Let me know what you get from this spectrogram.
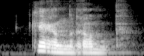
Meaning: nuclear disaster
- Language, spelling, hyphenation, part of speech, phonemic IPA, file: Dutch, kernramp, kern‧ramp, noun, /ˈkɛrn.rɑmp/, Nl-kernramp.ogg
